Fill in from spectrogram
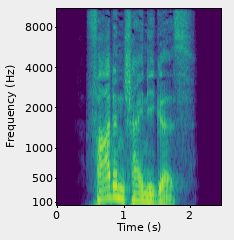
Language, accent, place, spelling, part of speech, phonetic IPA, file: German, Germany, Berlin, fadenscheiniges, adjective, [ˈfaːdn̩ˌʃaɪ̯nɪɡəs], De-fadenscheiniges.ogg
- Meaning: strong/mixed nominative/accusative neuter singular of fadenscheinig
